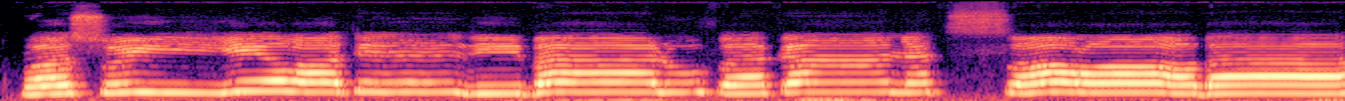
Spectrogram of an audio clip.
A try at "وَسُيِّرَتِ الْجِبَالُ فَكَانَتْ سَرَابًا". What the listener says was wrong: جیم کا مخرج واضح کیجئے. جبالو. پھر پڑھیے.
